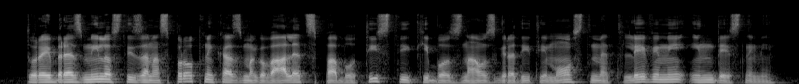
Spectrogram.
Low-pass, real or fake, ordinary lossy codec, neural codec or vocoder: 10.8 kHz; real; none; none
